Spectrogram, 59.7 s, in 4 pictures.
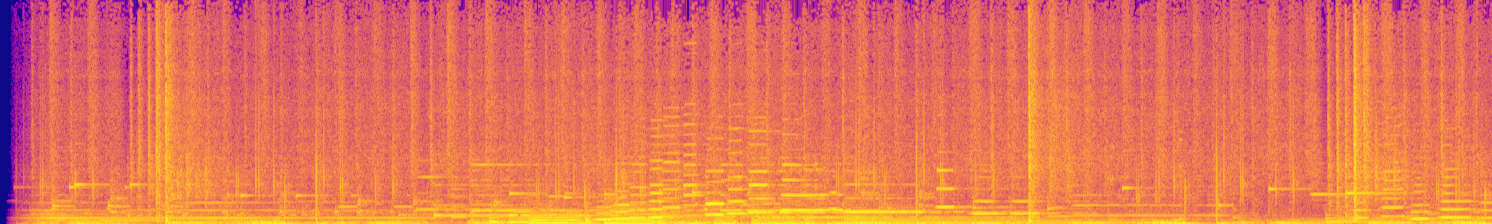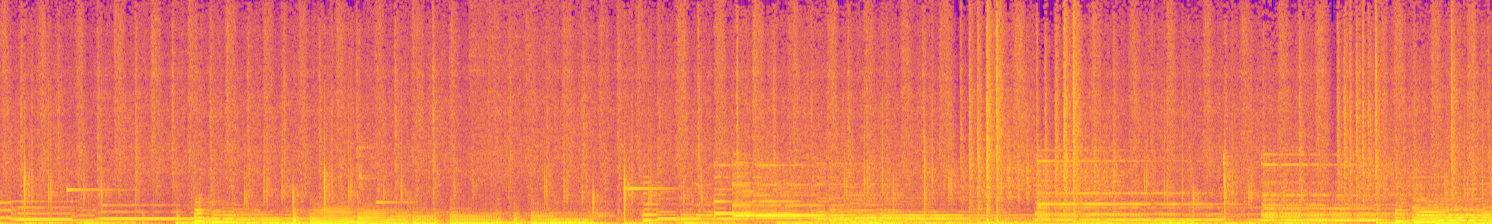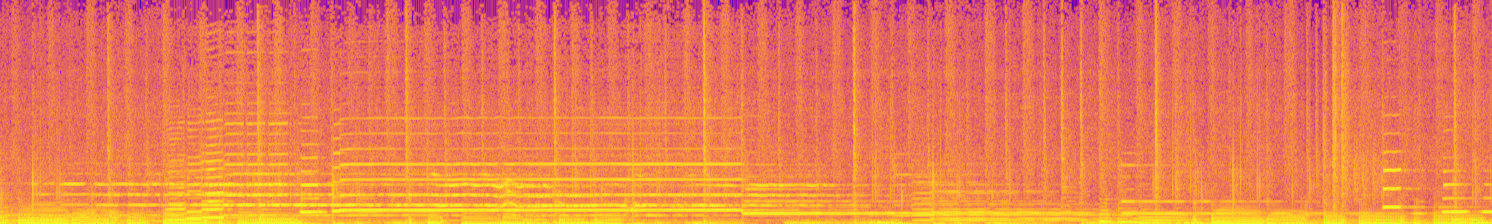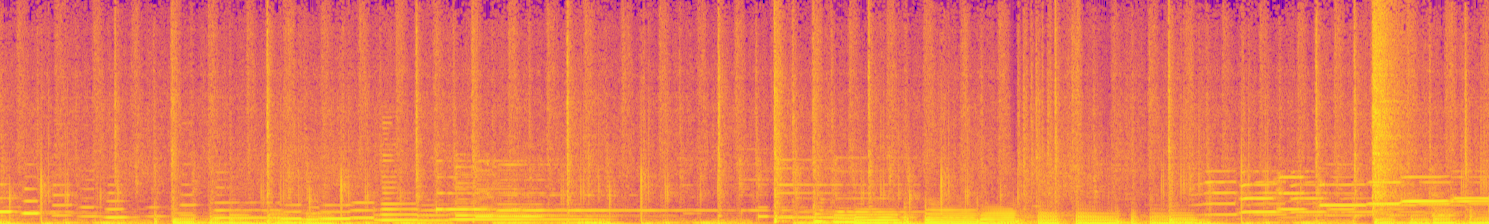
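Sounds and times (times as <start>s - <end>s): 
string remix music: 0.1s - 59.6s.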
